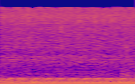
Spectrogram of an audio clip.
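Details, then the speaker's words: Honda Civic running again during its rebuild, idling: smooth, deep, even idle with a steady low rumble, no knocks or misses, not harsh even at idle; the engine sounds healthy. "Ang ganda ng tunog, no? Hindi siya nakakarindi kahit idle lang."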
